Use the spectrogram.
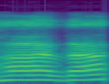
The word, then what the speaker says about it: هذا: لکھا جاتا ہے، اور اس کا جو تلفظ ہوتا ہے یعنی جو پروننسیشن ہوتی ہے وہ ہاذا ہوتی ہے، یعنی یہ ایسی ہے کہ جیسے ہا کے بعد الف ہو، تو یہ ہوگی ہاذا۔ تو اس کی پروننسیشن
